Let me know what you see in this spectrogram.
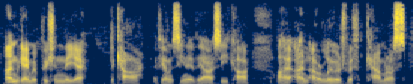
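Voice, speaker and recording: A man's voice: fairly low pitch, level tone, brisk, fairly bright tone. A man, out of breath, filming a rambling off-the-cuff vlog on his phone while walking outdoors. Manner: rambling, many filler "uh"s. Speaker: falconer, channel host. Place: outdoors on a hill walk. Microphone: phone camera.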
